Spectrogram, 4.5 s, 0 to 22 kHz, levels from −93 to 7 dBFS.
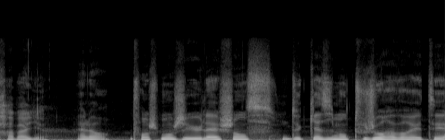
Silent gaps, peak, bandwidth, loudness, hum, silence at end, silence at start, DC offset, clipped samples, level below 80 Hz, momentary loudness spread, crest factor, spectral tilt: none; -14 dBFS; 12.5 kHz; -31 LUFS; none; 0 s; 0 s; under 0.1%; under 0.1%; -56 dBFS; 8 LU; 16 dB; -6.5 dB/octave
